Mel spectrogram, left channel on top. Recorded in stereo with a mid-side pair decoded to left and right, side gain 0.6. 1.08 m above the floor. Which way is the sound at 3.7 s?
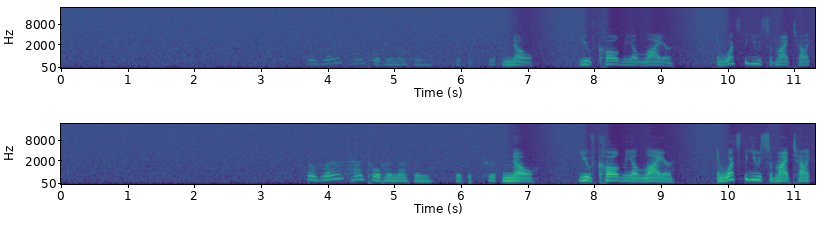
70° right.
